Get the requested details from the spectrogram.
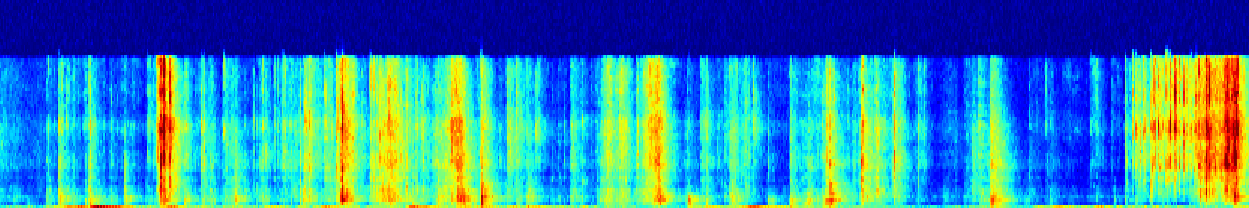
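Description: Cardboard boxes knock and slide as they are handled.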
